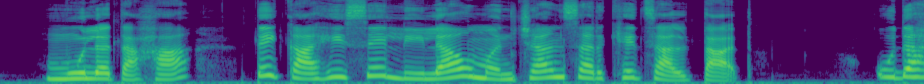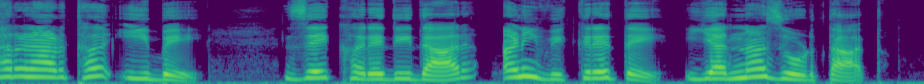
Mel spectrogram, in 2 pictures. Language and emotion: Marathi, neutral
